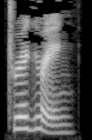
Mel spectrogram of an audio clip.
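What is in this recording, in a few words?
"triggering", British English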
